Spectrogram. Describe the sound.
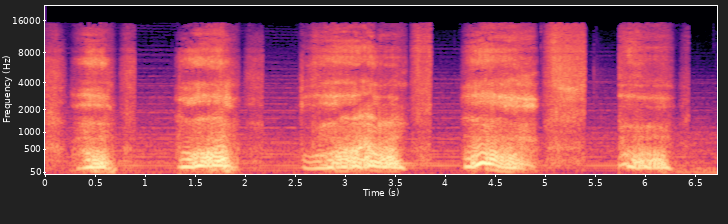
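A voice imitates heavy, snorting breaths heard behind a group as they walk on: about six loud grunting huffs in an uneven rhythm, each separated by a short pause, with no other speech.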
